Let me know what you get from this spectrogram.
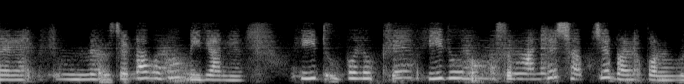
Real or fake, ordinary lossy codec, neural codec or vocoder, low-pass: fake; none; codec, 44.1 kHz, 0.9 kbps, DAC; 7.2 kHz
